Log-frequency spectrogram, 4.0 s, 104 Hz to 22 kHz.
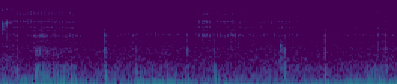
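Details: Sacchan, a male rescue cat born around spring 2019, purrs at home in Higashiomi, Shiga, Japan, in autumn 2023 after being called to breakfast; a steady low rumble continues throughout, with faint high hiss and occasional soft clicks.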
